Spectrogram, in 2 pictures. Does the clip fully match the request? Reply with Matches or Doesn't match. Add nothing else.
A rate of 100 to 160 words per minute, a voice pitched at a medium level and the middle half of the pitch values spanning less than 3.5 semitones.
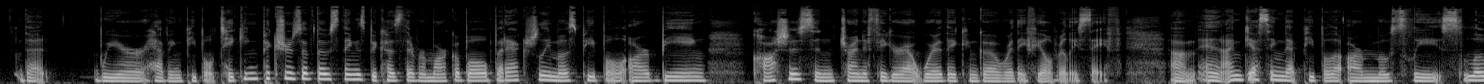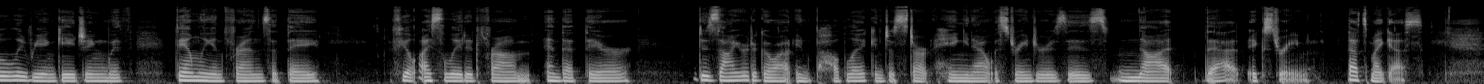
Matches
